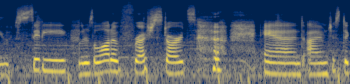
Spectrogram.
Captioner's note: laughs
